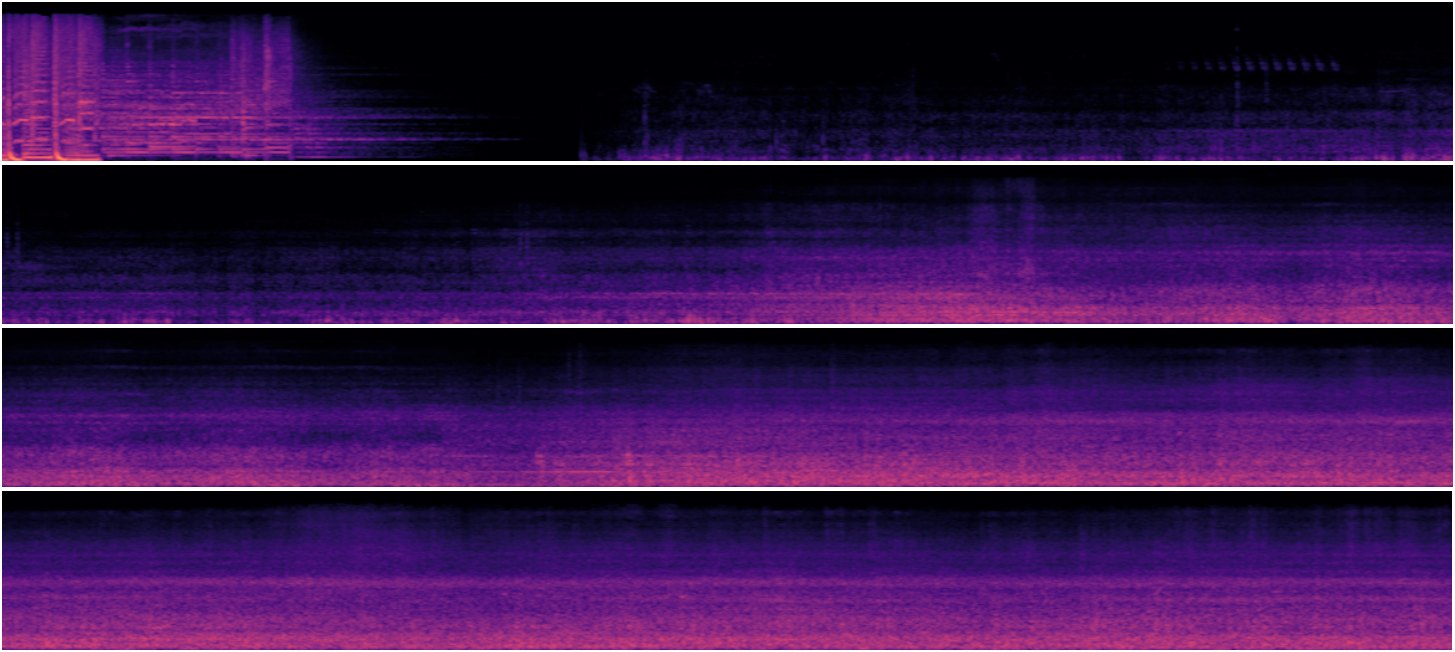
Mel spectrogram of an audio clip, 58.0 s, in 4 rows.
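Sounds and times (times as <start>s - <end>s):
passenger train passing: 0.0s - 4.3s, 8.8s - 58.0s
freight train rolling past: 11.9s - 58.0s.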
